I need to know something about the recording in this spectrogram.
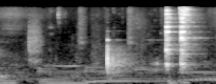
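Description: A fork clinking against a ceramic bowl: a lighter knock about a second in, then two quick ringing clinks near the end, over soft background music.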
